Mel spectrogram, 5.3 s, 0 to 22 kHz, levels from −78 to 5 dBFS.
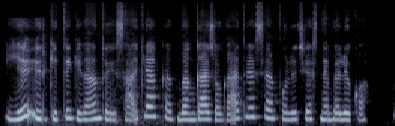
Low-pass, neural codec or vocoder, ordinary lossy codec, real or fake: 19.8 kHz; codec, 44.1 kHz, 7.8 kbps, Pupu-Codec; Opus, 24 kbps; fake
